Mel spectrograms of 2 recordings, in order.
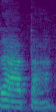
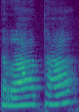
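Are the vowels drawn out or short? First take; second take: short; drawn out. First: The vowels are shorter and less emphasized. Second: The vowels are drawn out and emphasized. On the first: "You could say rata" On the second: "not probably as long as I'm sounding it. I'm making it a little bit kind of more emphasized"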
